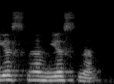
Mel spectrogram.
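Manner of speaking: quick, soft, mocking, mumbled rush. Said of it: "you are speaking so fast".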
